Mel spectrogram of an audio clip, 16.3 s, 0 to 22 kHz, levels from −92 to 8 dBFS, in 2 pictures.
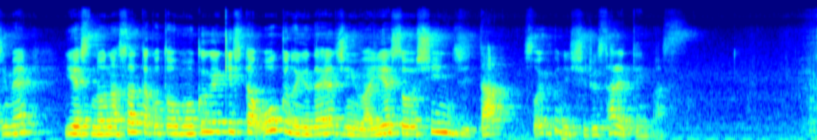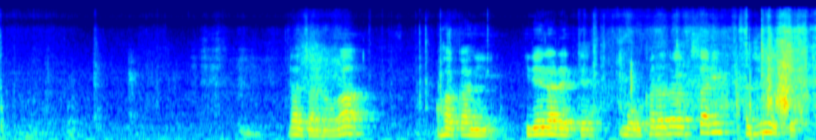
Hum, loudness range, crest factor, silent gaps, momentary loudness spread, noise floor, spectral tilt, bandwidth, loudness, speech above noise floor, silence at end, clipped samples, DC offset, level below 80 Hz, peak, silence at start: none; 13 LU; 24 dB; none; 18 LU; -55 dBFS; -4.5 dB/octave; 17 kHz; -27 LUFS; 28 dB; 0 s; under 0.1%; under 0.1%; -58 dBFS; -6 dBFS; 0 s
